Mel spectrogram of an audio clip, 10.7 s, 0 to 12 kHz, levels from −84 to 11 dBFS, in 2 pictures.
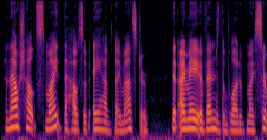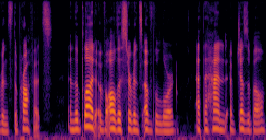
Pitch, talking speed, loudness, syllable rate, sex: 170 Hz, 205 wpm, -22 LUFS, 5.1 syllables/s, female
